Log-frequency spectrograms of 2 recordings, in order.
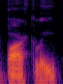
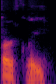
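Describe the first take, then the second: First: The first syllable sounds like 'bar'. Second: The first syllable sounds like 'burk'. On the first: This is how the name was said where he came from. The speaker calls it right. "it was pronounced there Barkley" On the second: This is how the name is said in California. The speaker calls it wrong. "they call it Berkeley"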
